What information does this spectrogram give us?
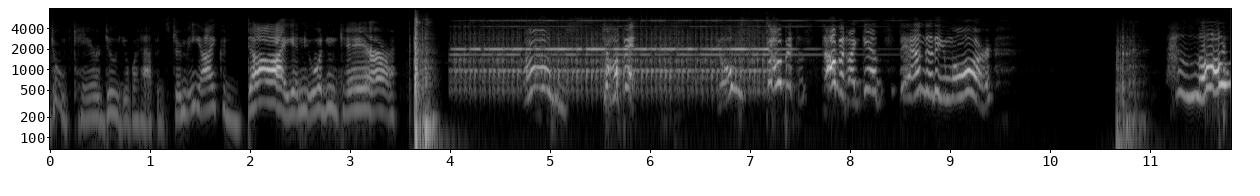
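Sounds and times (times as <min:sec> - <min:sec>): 
speech: 0:00.2 - 0:03.9
telephone bell ringing: 0:04.0 - 0:09.3.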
